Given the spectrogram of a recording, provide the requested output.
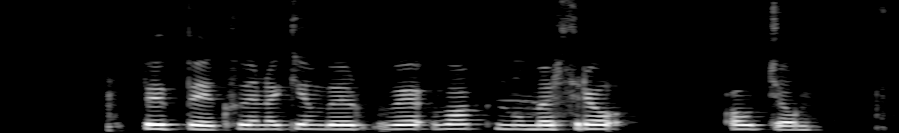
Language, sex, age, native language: Icelandic, male, 11, Icelandic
